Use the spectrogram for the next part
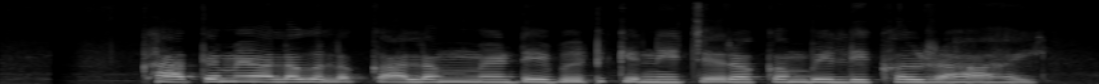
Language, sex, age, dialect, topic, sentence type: Magahi, male, 18-24, Southern, banking, statement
